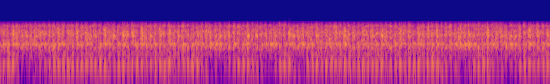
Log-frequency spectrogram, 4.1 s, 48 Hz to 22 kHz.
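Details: Alfa Romeo 156 1.9 JTD diesel at idle: thin, steady high-pitched whine over an even diesel idle that doesn't change; belt noise suspected, not pinned down.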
